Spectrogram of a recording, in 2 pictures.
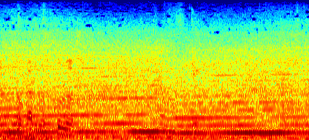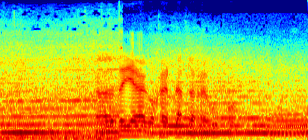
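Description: A racing car engine roars steadily at high revs.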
